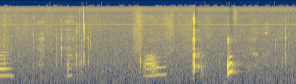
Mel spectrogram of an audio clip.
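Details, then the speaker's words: Young child with hiccups while mother sings a morning prayer song: a quiet room, the child's faint voice, and two abrupt, sharp catches in the breath with a brief squeak about a second apart. "Oh, jeez. Hiccups are coming strong."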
